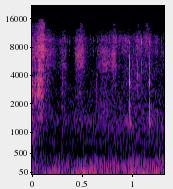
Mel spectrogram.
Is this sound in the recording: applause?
no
